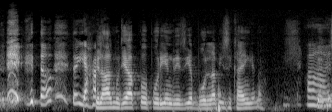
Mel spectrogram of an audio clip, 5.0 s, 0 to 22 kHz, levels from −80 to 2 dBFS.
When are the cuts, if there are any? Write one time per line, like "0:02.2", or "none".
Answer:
0:01.4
